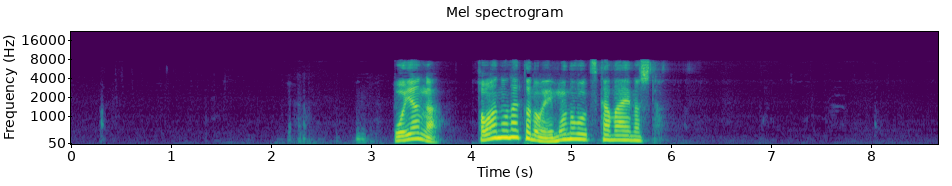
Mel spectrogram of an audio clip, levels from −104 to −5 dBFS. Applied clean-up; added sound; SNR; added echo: neural mask model DeepFilterNet 3.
